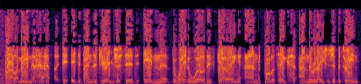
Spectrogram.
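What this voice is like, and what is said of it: English accent from London. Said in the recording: “your accent, just lovely.”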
